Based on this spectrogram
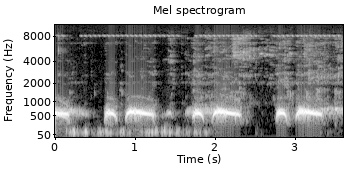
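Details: Male spotted dove of the penguku type, trapped in Indonesia in the afternoon, giving three short-then-long coo phrases in rapid sequence over low rumbling handling noise.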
